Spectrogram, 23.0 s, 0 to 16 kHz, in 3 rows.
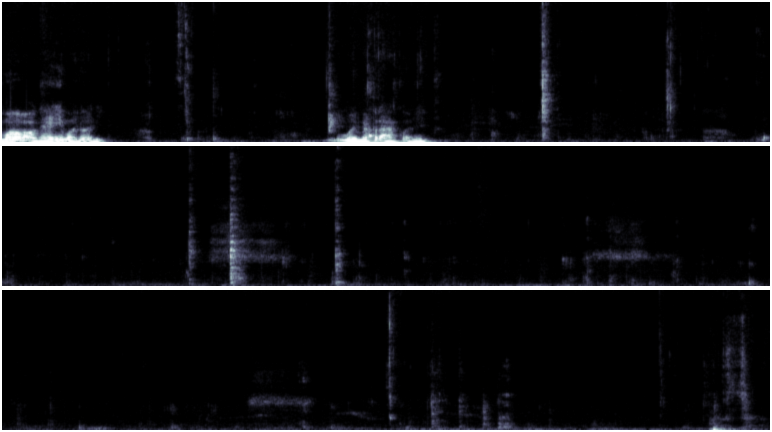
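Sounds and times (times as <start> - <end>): mouth clicks and smacks: 6.5 - 6.9, 18.3 - 20.5.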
